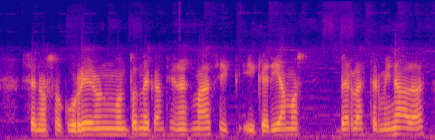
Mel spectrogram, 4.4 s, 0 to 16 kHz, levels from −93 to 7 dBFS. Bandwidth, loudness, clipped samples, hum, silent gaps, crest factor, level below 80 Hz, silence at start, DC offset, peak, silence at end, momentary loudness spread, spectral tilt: 11 kHz; -19 LUFS; under 0.1%; none; none; 18 dB; -56 dBFS; 0.05 s; under 0.1%; -2 dBFS; 0.1 s; 8 LU; -7 dB/octave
